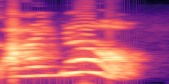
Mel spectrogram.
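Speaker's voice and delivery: high, loud outburst of agreement; excited agreement. Retold or imitated. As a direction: blurt it out in emphatic, amazed agreement. Atheist's eager agreement, acted out.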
